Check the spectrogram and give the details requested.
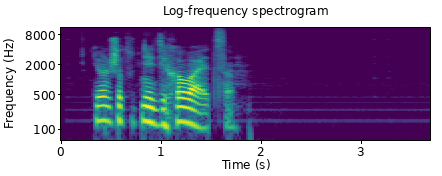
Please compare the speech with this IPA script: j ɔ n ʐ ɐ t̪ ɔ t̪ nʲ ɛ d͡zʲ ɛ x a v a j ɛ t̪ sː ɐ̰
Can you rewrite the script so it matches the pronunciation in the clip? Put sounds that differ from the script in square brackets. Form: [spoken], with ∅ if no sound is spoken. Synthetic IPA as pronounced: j ɔ n ʐ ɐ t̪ [u] t̪ nʲ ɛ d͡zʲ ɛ x a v a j ɛ t̪ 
